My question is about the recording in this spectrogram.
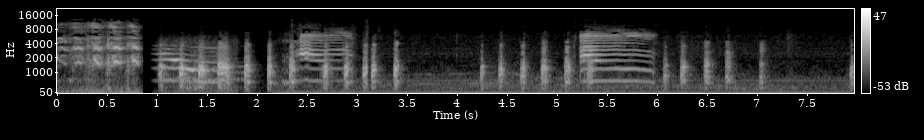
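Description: Hen clucking repeatedly, about three short clucks a second, with a few drawn-out squawks among them, starting about a second in.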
